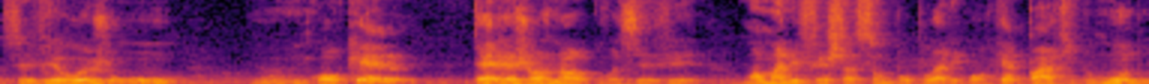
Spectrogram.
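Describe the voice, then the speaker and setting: Amid audible room echo and noticeable background noise, a man speaks at a fairly slow pace with lively intonation and big swings in loudness. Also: fairly high pitch for a man. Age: 60s. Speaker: communist party leader. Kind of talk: interview. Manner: hesitant, many fillers.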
